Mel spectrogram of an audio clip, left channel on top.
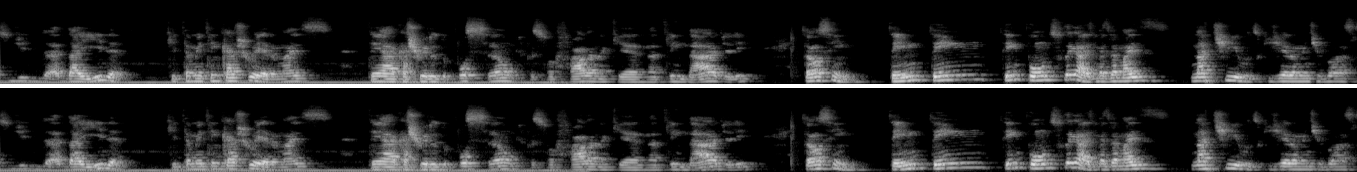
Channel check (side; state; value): both; normal; correlation 0.52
